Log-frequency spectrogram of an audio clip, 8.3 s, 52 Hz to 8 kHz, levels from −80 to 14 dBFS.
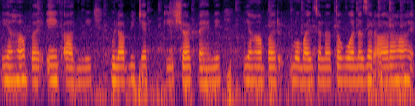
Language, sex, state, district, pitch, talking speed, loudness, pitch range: Hindi, female, Haryana, Charkhi Dadri, 170 Hz, 130 wpm, -17 LUFS, 165-175 Hz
